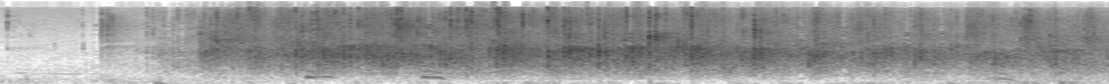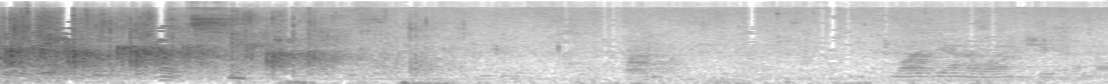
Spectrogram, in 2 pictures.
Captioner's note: applause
